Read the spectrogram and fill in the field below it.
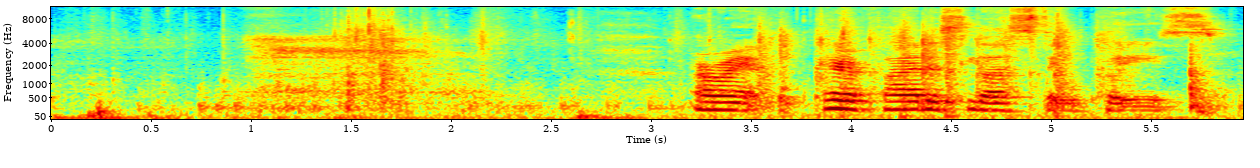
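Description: Cards shuffle and rustle in a woman's hands.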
